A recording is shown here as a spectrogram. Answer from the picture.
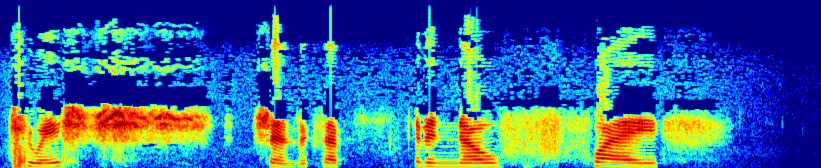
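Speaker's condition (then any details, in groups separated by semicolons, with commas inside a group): Stuttering; very severe third grade, worse high school, speakeasy from Dr. John Haskell, speech therapy helped core; moderate, occasional speakeasy in-ear delayed auditory feedback device, not worn on show; device cuts stuttering about 95%, still stutters at sentence onset, worse around unfamiliar people, sometimes avoids talking; prolonged sounds, blocks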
